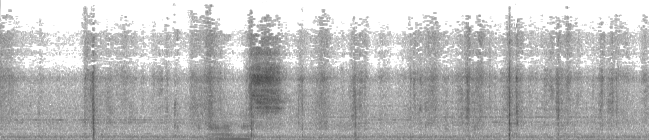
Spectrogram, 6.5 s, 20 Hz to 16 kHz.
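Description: A stack of 1984 Topps baseball cards being flipped through by hand, cardboard cards sliding off the pile one after another, with sharp clicks about a second in and again near the end. A short voice is heard about two seconds in.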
